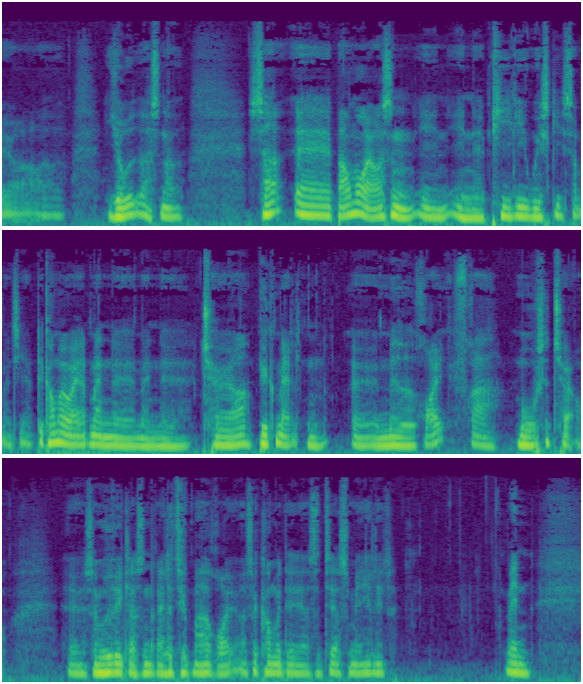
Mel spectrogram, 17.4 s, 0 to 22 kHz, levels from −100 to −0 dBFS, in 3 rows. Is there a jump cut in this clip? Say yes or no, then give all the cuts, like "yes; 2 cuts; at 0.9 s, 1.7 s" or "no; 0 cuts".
no; 0 cuts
